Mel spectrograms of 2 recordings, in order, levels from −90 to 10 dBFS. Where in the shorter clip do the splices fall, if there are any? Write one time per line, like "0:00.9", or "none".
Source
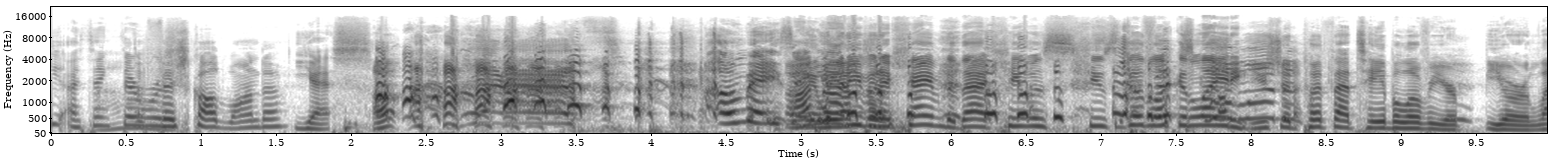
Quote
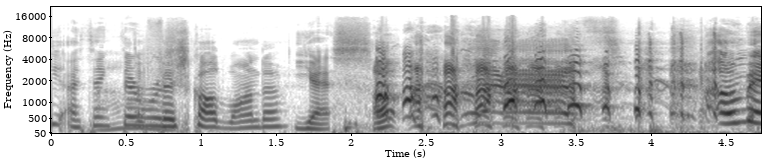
none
